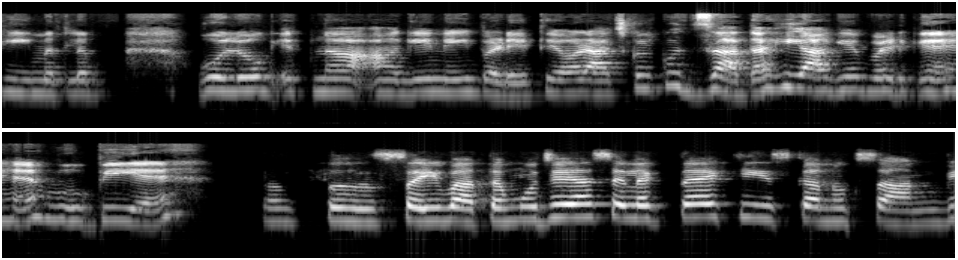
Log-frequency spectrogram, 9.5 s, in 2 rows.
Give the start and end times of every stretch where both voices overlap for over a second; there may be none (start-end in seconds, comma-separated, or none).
none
